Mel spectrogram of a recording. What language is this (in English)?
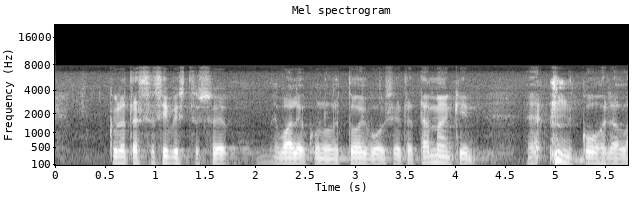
Finnish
